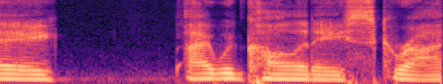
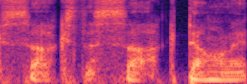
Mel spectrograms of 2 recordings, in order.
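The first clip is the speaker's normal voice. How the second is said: acted taunting whisper, quieter; 4 semitones lower, 7 dB quieter than usual. Retelling what the speaker whispers to a guy who messed up: retelling a whispered taunt. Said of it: "All I gotta do is whisper to a guy".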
